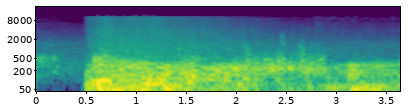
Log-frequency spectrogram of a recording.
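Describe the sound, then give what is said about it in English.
A deep churning rumble simulating a submarine propeller, made from a splash recording pitched down two octaves with high frequencies removed, mixed with splash from an overhead microphone and looped; it starts abruptly after a brief near-silence and continues loudly with a rough, slightly pulsing texture of watery turbulence. “they were asked to produce the sound of the propeller of the submarine.”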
